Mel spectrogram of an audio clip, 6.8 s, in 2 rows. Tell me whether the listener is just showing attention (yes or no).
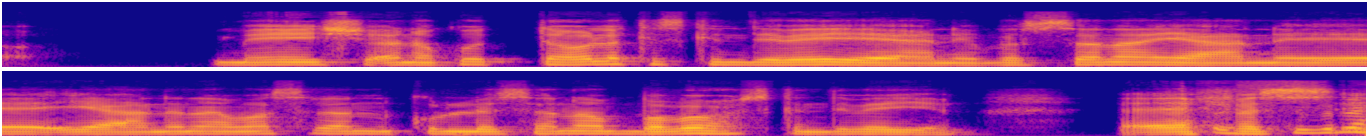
yes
